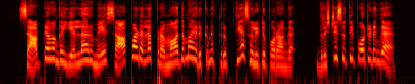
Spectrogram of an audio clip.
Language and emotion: Tamil, happy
